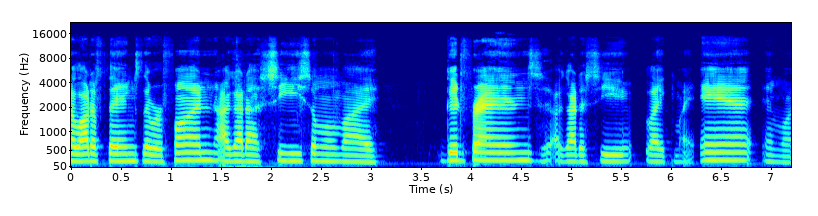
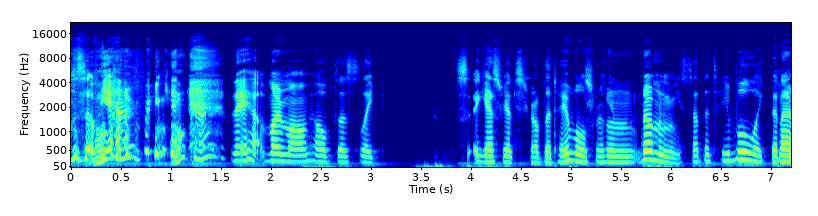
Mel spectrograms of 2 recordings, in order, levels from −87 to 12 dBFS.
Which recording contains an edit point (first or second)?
second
